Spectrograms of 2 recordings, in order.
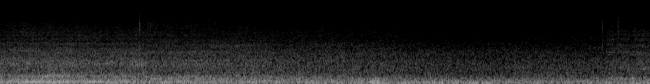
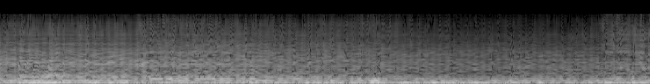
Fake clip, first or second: second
